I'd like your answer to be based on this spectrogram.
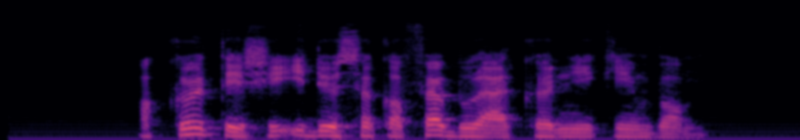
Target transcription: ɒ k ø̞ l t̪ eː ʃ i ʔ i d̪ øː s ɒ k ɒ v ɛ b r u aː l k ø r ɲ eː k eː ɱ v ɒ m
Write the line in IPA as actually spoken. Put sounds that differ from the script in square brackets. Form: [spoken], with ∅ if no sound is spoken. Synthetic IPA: ɒ k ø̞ l t̪ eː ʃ i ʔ i d̪ øː s ɒ k ɒ [f] ɛ b r u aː [r] k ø r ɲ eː k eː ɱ v ɒ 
